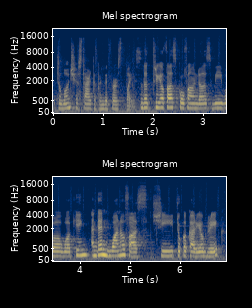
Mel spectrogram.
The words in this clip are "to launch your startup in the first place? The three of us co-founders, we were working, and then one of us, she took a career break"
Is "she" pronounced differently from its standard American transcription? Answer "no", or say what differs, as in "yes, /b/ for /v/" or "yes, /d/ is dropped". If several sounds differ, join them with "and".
no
